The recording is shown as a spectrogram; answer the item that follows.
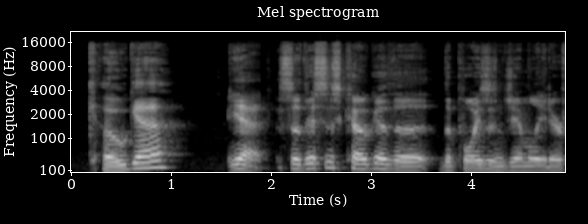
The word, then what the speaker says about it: Koga: we'll go with that thenk is it it's Koga right yeah it is kog kog the kog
